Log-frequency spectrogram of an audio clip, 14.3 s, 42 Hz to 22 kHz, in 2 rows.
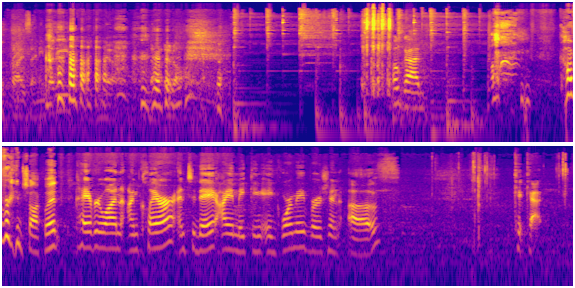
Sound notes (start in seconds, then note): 0.6 Claire laughing; 4.4 upbeat music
